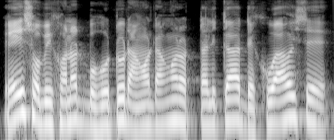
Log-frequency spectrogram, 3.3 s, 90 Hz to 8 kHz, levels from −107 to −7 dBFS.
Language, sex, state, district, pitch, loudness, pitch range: Assamese, male, Assam, Kamrup Metropolitan, 155 Hz, -15 LUFS, 145-170 Hz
